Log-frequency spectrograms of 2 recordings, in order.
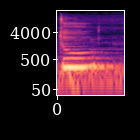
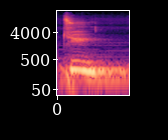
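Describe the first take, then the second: First: The vowel is a plain back 'oo' sound. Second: The vowel is a front rounded 'ü' sound. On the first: The speaker calls it wrong. "No quiero que lo pronuncien tú" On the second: The speaker calls it right. "sino tu. Es distinto"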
